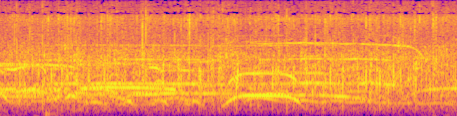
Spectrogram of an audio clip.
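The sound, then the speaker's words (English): A crowd claps steadily in a dense, continuous patter, with scattered whoops and cheering voices rising over the applause throughout, giving another hand for a band at an Indivisible Madison event. “Let's give another hand for the …, guys.”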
